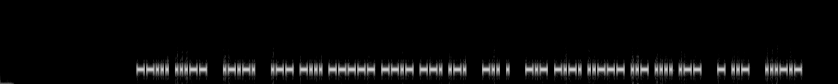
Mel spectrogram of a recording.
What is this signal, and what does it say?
Morse code, heard as a keyed tone, about 50 wpm, 700 Hz. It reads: 73 <AR> WB0QGR DE KC2UHW TU <SK>
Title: Practice QSO - Exchange 4 - Ending - 50wpm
